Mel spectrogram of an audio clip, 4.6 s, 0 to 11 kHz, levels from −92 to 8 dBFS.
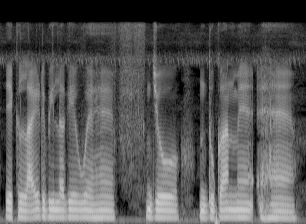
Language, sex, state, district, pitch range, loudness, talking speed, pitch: Hindi, male, Jharkhand, Deoghar, 100-105 Hz, -18 LUFS, 130 wpm, 105 Hz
